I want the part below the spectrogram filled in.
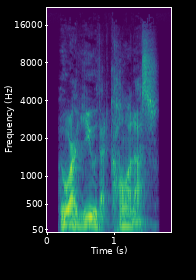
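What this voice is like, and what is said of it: Gruff character voice. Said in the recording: “in a gruff voice”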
